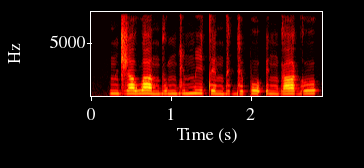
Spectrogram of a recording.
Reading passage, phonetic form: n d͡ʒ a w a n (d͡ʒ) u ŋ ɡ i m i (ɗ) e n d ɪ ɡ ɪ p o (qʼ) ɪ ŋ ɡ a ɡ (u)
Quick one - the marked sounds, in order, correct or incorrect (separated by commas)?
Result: incorrect, incorrect, incorrect, incorrect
